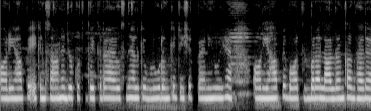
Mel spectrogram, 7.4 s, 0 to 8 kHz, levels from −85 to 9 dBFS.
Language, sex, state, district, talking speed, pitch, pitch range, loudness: Hindi, female, Haryana, Charkhi Dadri, 250 wpm, 245 Hz, 240-250 Hz, -14 LUFS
